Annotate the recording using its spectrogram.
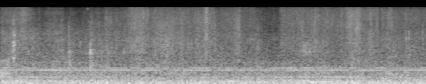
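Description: Steady low hum of a supermarket's refrigerated display cases with a faint high whine, and light crinkling of a thin plastic produce bag being handled.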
